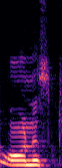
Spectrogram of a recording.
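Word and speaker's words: honest: আমরা তারপরে যে নাউনটা বলছি, কিংবা কখনো দ্য অনেস্ট ম্যান যদি এরমভাবে বলি, সেক্ষেত্রে কিন্তু দি অনেস্ট ম্যান, কারণ অনেস্টের উচ্চারণটা ভাওয়েল দিয়েই হচ্ছে।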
